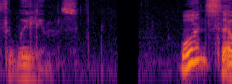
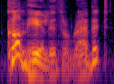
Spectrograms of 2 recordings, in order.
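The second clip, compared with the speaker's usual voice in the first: loud groundhog; 10 dB louder, faster than usual. Acted. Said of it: "he said".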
